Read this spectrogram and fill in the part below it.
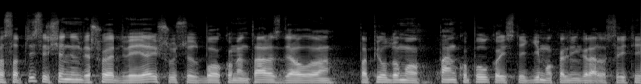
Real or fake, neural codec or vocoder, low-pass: fake; vocoder, 44.1 kHz, 128 mel bands, Pupu-Vocoder; 19.8 kHz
